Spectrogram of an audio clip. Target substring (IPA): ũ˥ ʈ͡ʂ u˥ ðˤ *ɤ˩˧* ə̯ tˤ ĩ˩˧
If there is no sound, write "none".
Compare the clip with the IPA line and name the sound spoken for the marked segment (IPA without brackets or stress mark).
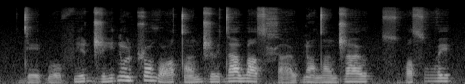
o˩˧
